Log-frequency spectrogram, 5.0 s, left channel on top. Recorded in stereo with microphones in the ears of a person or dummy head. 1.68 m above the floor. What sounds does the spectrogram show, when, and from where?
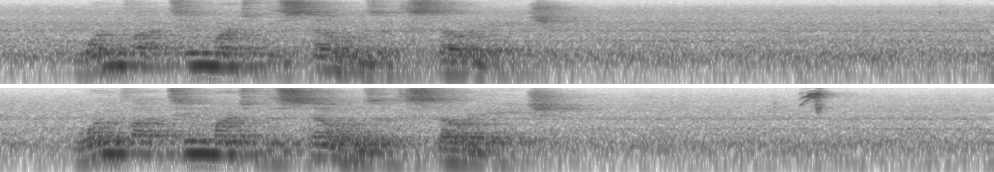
0.4 s a man speaking: 75° right (ahead or behind), 0.7 m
